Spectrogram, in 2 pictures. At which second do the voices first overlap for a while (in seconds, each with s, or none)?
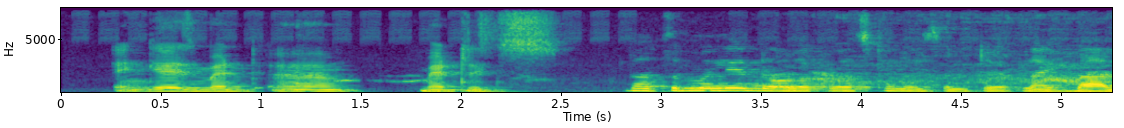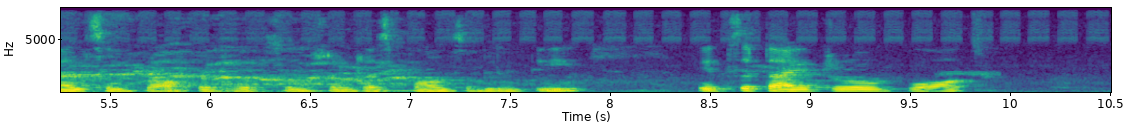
none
